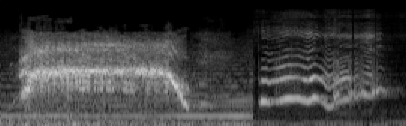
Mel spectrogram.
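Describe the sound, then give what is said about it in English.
A woman's loud, sustained horror-movie scream, shrill and piercing for about a second before cutting off, followed by a brief wavering high-pitched cry. “… gives us a wonderful horror movie scream.”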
